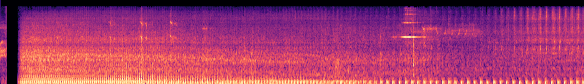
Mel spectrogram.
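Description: Motorcycle engine running steadily, then easing off into a slow, even idling throb over the second half.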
